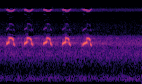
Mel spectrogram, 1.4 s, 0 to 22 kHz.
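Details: Osprey calling at a Missoula, Montana nest during a new male's sky dance and fish delivery to his mate, May 2019: five clear, evenly spaced high whistled chips within about one second, then quiet.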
